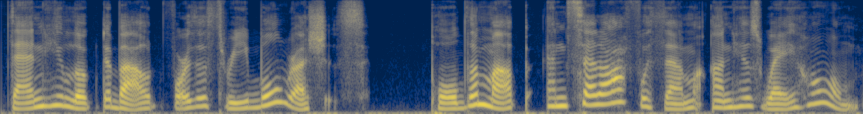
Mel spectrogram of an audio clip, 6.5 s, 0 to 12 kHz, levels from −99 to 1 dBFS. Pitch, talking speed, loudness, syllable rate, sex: 220 Hz, 185 wpm, -18 LUFS, 4.3 syllables/s, female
